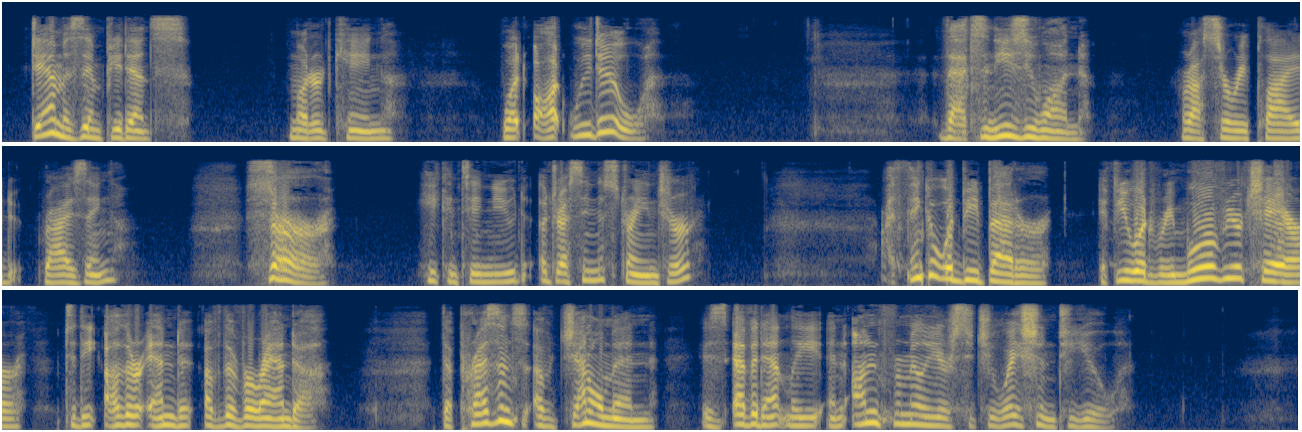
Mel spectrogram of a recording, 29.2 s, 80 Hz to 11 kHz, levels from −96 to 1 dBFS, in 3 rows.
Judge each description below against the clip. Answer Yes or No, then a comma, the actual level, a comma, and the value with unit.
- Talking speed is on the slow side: Yes, slow, 105 wpm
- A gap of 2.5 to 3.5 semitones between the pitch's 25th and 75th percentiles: No, average, 3.9 semitones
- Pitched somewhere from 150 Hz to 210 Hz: Yes, high, 190 Hz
